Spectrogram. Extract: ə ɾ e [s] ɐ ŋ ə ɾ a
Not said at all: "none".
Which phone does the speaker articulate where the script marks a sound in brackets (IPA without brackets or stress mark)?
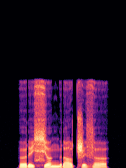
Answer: ɕ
